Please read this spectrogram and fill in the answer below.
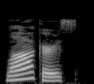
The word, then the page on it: lockers: British English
